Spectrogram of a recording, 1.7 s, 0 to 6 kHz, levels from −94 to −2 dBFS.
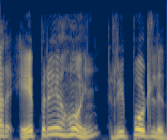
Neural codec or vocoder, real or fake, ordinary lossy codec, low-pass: none; real; none; 5.4 kHz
